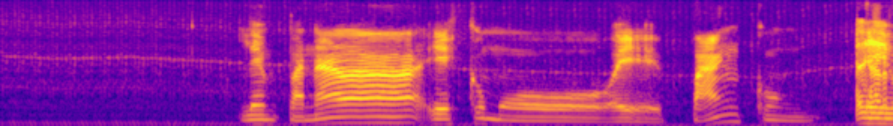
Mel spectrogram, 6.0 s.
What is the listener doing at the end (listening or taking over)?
taking over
